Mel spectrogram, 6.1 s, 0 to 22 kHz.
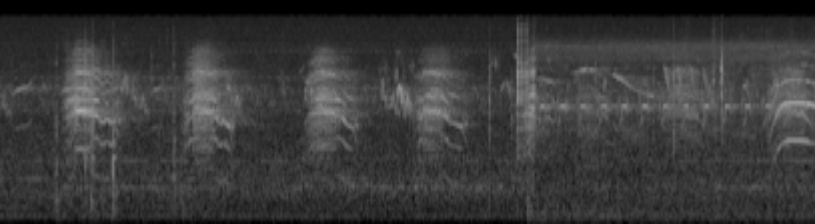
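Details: Southern crested caracara in Santa Fe, Argentina, 2019. Four rough, scratchy calls come at intervals of just under a second. Afterwards, thinner whistled notes and a sharp click follow over light background noise.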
